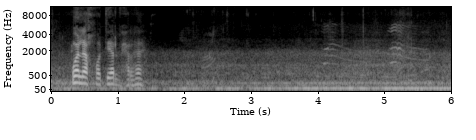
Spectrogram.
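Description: Small waves lap against rocks.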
